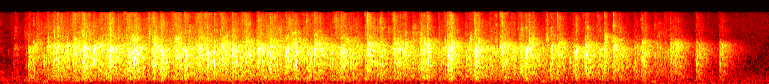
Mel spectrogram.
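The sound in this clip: Warm audience applause welcomes a guest speaker at a Stanford lecture on trafficking of women in Eastern Europe. The dense, even clapping holds for about nine seconds, then thins and fades out.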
